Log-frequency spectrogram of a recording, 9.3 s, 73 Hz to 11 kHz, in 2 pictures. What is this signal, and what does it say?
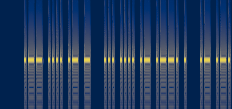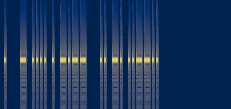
Morse code, heard as a keyed tone, about 32 wpm, 700 Hz. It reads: WHAT SHAPE ARE THEY IN?
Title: Sentences from Top 1000 Words - Review Part 3 - 30wpm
